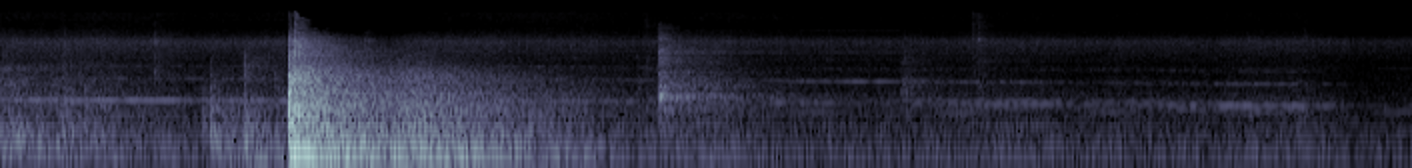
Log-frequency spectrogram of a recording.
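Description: Lamborghini Gallardo Spyder's door pulled shut from inside with one loud slam about two seconds in, ringing on for a couple of seconds in the concrete parking garage. A smaller sharp click follows about three seconds later.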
